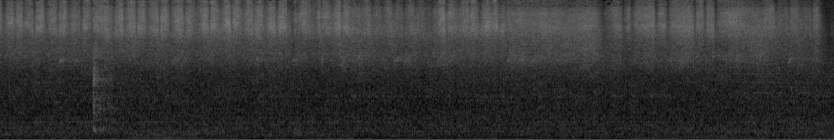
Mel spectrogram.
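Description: Chalkboard being wiped clean with an eraser: steady rubbing of the eraser across the board's surface, with one short knock about two seconds in.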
